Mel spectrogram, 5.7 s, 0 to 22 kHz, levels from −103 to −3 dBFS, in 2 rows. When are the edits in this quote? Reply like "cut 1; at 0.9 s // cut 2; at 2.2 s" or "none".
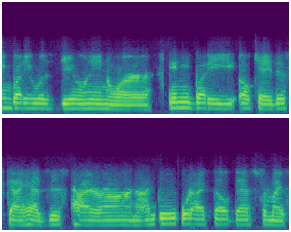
cut 1; at 1.6 s // cut 2; at 4.6 s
